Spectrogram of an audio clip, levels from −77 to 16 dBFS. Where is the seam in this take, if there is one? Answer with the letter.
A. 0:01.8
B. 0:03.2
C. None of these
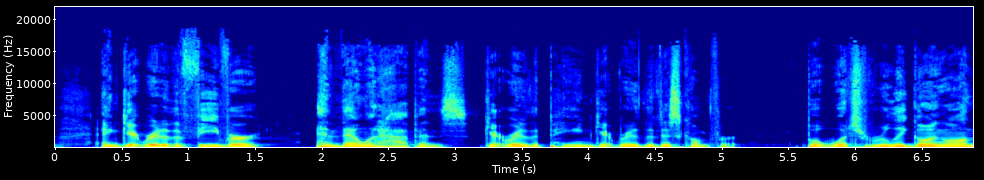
B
